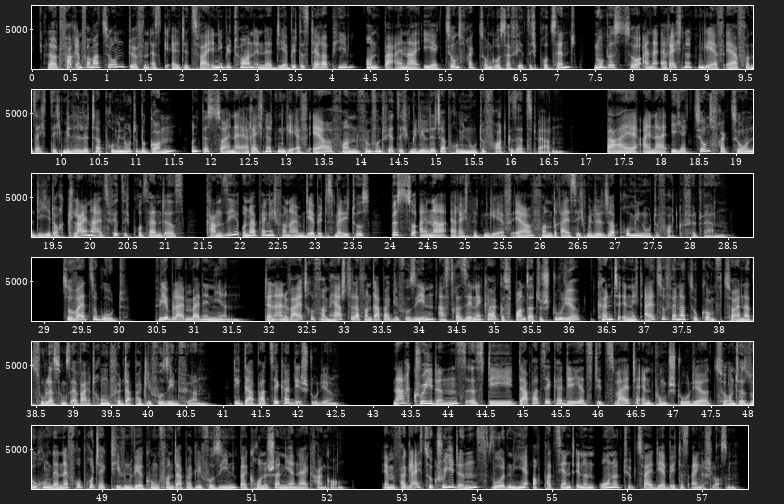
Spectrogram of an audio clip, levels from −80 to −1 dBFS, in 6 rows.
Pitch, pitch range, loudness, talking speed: 190 Hz, 175-215 Hz, -19 LUFS, 135 wpm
